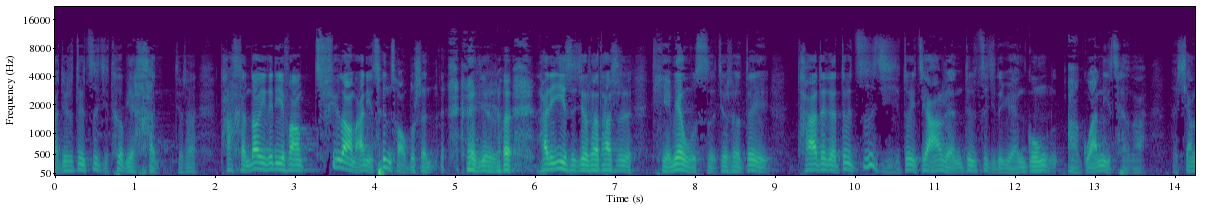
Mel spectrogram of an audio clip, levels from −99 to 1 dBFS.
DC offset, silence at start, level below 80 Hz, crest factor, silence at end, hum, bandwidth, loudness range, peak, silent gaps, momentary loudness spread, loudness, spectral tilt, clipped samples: under 0.1%; 0 s; -54 dBFS; 22 dB; 0 s; none; 12.5 kHz; 5 LU; -16 dBFS; none; 15 LU; -39 LUFS; -5.5 dB/octave; under 0.1%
